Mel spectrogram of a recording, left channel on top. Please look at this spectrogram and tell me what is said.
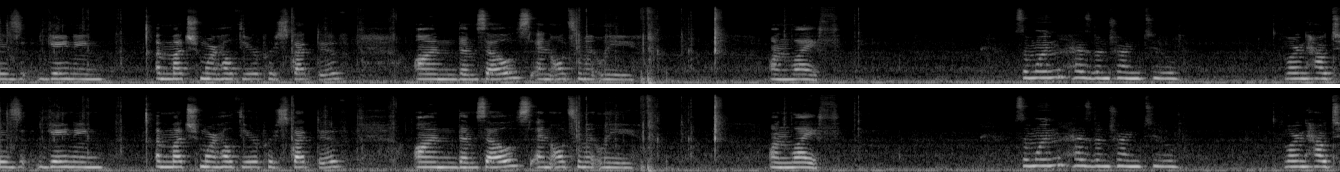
gaining a much more healthier perspective on themselves and ultimately on life. Someone has been trying to learn how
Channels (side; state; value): left; quieter; 3.7 dB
